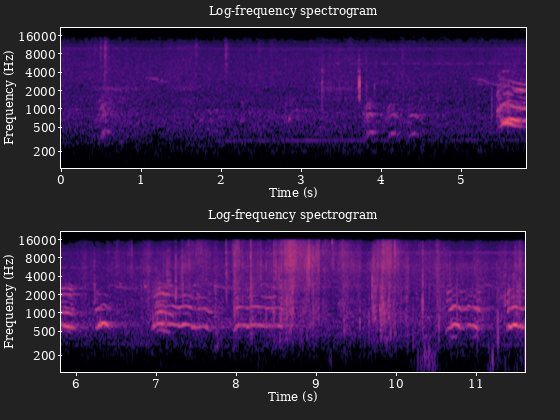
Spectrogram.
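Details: Training session with dog pups Sassy and Magnum and older dogs Ringo and Boone: quiet opening with faint calls, then a burst of overlapping wavering howls from several dogs mixed with rustling and thumping noises.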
